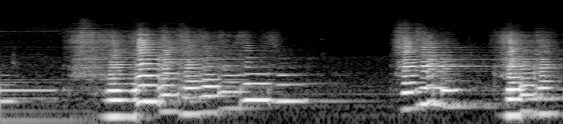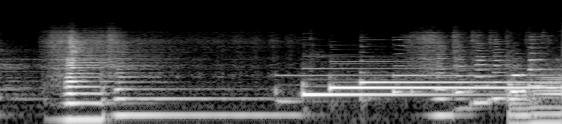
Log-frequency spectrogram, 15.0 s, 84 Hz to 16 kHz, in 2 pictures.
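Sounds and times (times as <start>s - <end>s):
breathy puff of air: 0.0s - 2.5s, 6.6s - 8.9s
saxophone over loudspeakers: 13.3s - 15.0s.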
